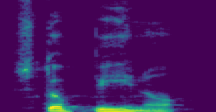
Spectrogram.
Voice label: "stoppino", vocabolario dialettale

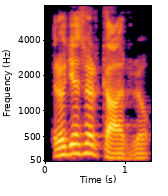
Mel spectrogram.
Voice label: "rincula", crespinese

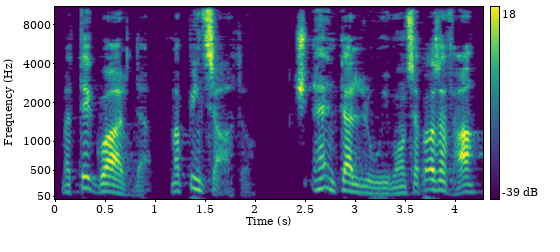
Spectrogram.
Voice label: "pinza", crespinese

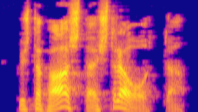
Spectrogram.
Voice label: "straotto", vocabolario dialettale crespinese

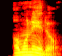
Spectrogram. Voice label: "omo nero", crespinese; vocabolario dialettale

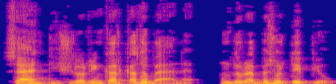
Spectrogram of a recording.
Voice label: "rincarca", crespinese

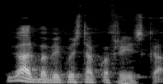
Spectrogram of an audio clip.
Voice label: "garba", crespinese

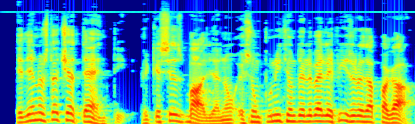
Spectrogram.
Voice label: "pisola", crespinese

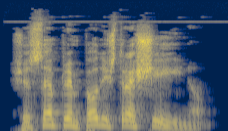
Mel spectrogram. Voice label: "strasciino", crespinese

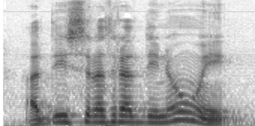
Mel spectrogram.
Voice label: "a dissela tra di noi", Crespinese

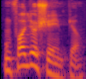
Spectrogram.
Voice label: "scempio", vocabolario dialettale, crespinese

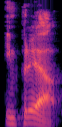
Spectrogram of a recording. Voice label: "imprea", crespinese, vocabolario dialettale

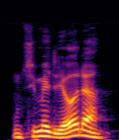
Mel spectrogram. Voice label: "megliora", crespinese

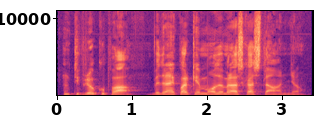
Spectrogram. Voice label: "scastagnassela", crespinese

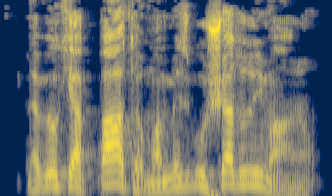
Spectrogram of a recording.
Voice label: "sguscia", crespinese

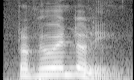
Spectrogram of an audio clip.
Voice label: "a posto", Crespinese

